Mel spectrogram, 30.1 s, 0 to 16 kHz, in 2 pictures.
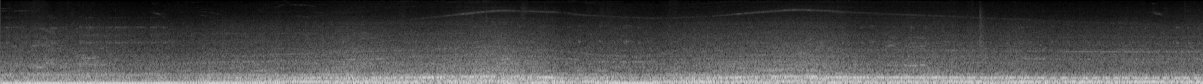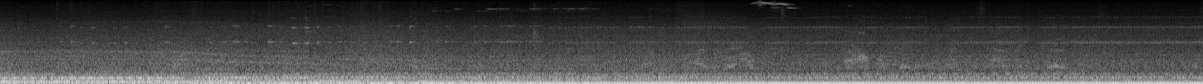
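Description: Cabin sound of a 2004 Gillig Advantage transit bus under way: engine and drivetrain running steadily, with a whine that rises and falls twice, about six and ten seconds in, as the bus pulls away and changes speed. It eases off after the middle.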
